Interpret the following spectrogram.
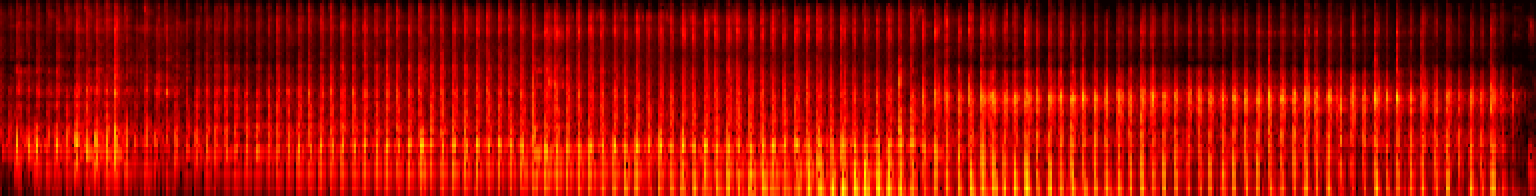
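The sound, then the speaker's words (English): A voice imitates a helicopter coming in off the horizon as a sound effect, with a rapid, steady chopping pulse that swells louder partway through, a continuous mouth-made whirr with no other talk. “If you've got the skills to do sound effects like I have, if you can't think of what you're going to talk about next, you can just do some helicopter coming in off the horizon.”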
